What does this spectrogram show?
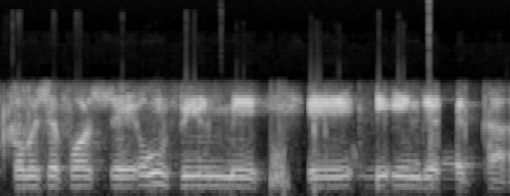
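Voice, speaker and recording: A man speaks at a fairly high pitch. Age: 60s. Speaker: radio caller. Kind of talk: casual chat. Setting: phone call. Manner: halting.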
